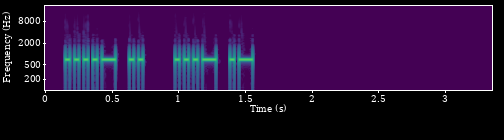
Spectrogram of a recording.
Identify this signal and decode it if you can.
Morse code, heard as a keyed tone, about 36 wpm, 700 Hz. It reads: 4I VA
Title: Winter Field Day Exchanges 35wpm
